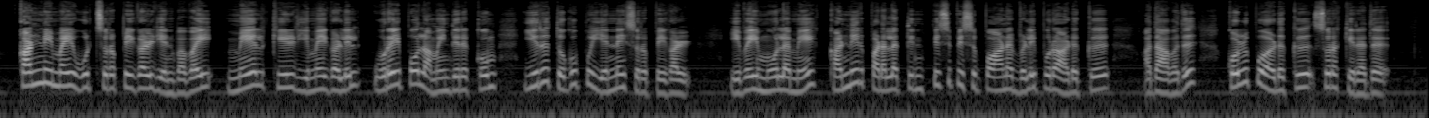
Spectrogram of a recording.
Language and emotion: Tamil, neutral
